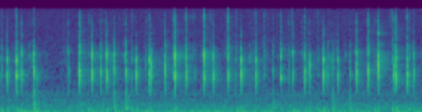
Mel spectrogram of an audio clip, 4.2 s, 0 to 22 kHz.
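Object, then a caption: Mechanical keyboard with PBT plastic keycaps. Bare fingertips type rapid key presses on a compact modded mechanical keyboard with white PBT plastic keycaps and lubed switches. Each keystroke is a short, crisp clack centered around 2 kHz with a bright edge and very little low end. The presses die away instantly with no ring, forming a quick, uneven typing rhythm.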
